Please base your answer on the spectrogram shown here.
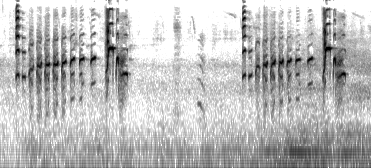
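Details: Captive cockatiel singing while teaching a companion bird to sing and talk: a quick string of short chirping notes climbing slightly, ending in a harsher squawked note, then a pause and the same phrase repeated, with a faint low hum between.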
